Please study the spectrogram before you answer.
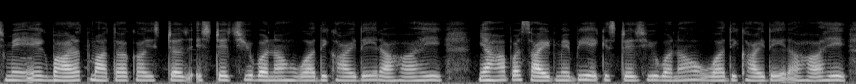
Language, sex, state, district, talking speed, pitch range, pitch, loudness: Hindi, female, Bihar, Muzaffarpur, 175 wpm, 185-195 Hz, 190 Hz, -17 LUFS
